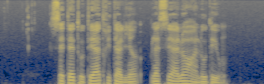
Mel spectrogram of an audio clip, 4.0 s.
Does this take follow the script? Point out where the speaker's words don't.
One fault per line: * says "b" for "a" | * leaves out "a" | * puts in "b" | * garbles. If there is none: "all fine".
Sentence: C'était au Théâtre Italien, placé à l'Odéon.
* puts in "alors"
